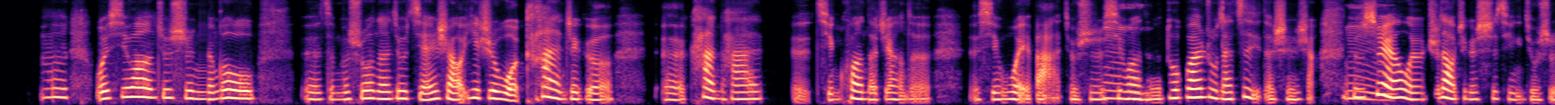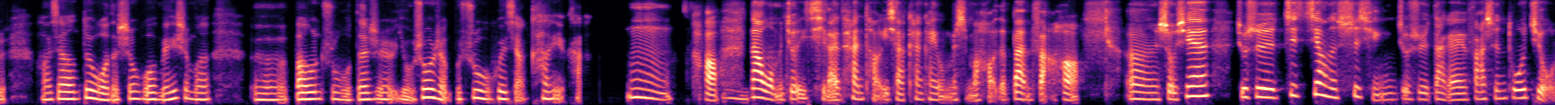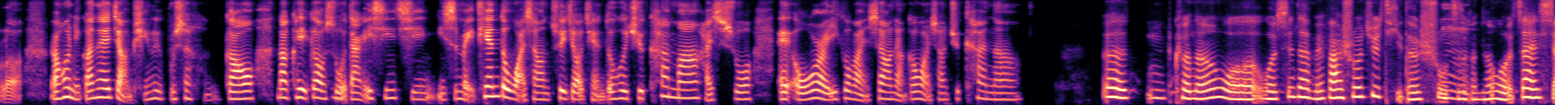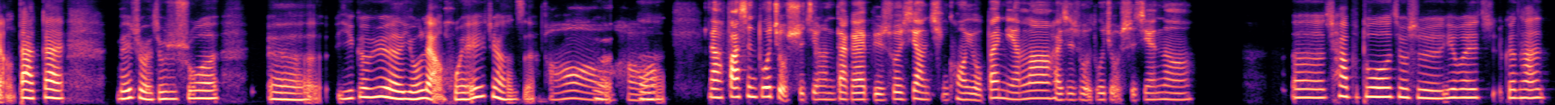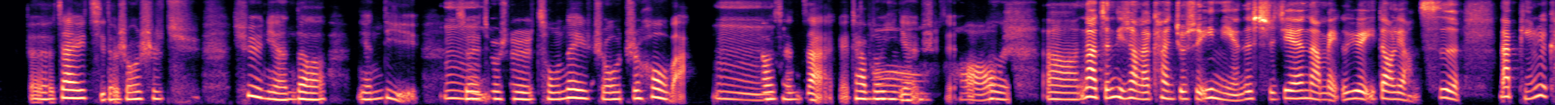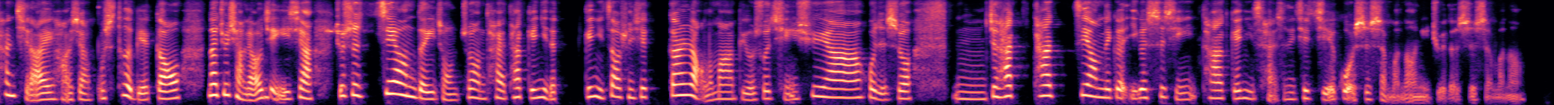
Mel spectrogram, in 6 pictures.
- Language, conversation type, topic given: Chinese, advice, 我为什么总是忍不住去看前任的社交媒体动态？
- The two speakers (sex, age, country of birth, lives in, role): female, 30-34, China, United States, user; female, 50-54, China, United States, advisor
- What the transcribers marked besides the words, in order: teeth sucking; alarm; other background noise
